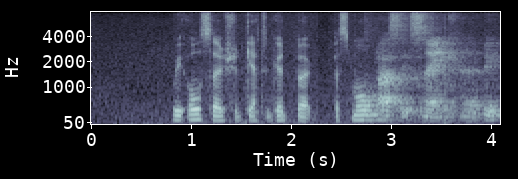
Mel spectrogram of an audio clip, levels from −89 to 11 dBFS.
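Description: From the start to 0.82 s, and again from 2.26 to 2.42 s just after "should get a good", the background is replaced by comfort noise, likely because discontinuous transmission stopped sending audio in the pauses and the receiver synthesised filler. The real room noise becomes a smooth, featureless hiss, about 4 dB quieter in the first stretch and about 8 dB in the second. On a spectrogram these spans show an even, textureless wash, and the waveform envelope drops and flattens at each edge.

From 2.73 s to the end the sound has a switch to a distant microphone, likely because the close microphone's signal was lost and a farther one took over. The level stays about the same, but the tone turns abruptly hollow and roomy with thinner bass. The room noise sits well below the speech, roughly 35 dB down. On a spectrogram the low end weakens and reverberant smearing trails each syllable from that point. 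The waveform's transients look softer and less sharply defined. Throughout, nothing appears above 8 kHz, which fits the G.722 call codec on the call path.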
